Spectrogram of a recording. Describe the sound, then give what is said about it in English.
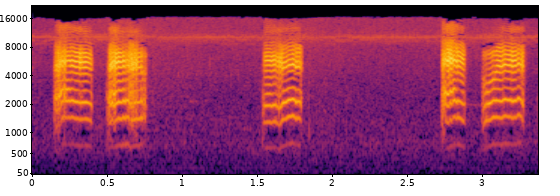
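A northern shrike gives harsh, buzzy calls in short bursts: a pair, a single one, then another pair, loud against a quiet background with no talking. “The northern shrike breeds in the tundra and taiga of the north, but migrates south for the winter”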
